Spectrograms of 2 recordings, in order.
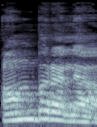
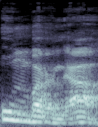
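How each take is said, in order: First: The first vowel is a short 'uh' sound. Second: The first vowel is an 'oo' sound. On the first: The speaker calls it right. "Vowel സൗണ്ടായിട്ട് എ എന്ന് ഉപയോഗിക്കാറുണ്ട്" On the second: The speaker calls it wrong. "നോട്ട്"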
